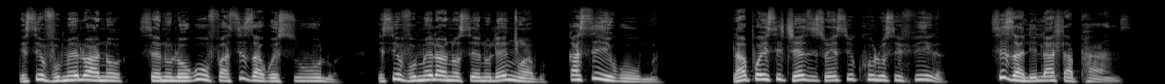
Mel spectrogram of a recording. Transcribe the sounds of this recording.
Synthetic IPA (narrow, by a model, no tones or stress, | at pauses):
isivumɛlwanɔ | senuloɣufasizaɣwesuːlwa | isivumɛlwanɔsenulɛŋ͡ǀʱwaβɔ | ɣasijɣuːma | lapʰɔisid̥ʒ̥ʱezisɔesikʰulusifiɣa | sizalilaɬapʰaːnt͡sʼi̥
